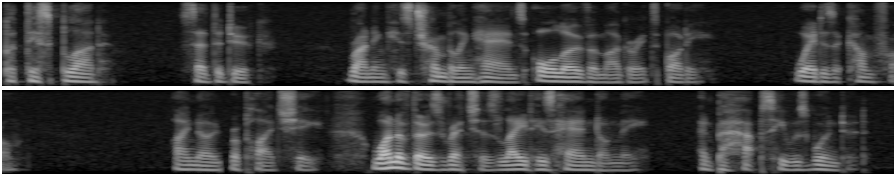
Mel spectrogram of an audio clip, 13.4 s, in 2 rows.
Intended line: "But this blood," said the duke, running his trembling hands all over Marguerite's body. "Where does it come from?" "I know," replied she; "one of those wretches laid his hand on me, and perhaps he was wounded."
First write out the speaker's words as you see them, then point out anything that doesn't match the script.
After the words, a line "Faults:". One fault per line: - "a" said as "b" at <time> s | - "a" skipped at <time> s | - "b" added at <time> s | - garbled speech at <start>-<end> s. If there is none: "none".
"But this blood," said the duke, running his trembling hands all over Marguerite's body. "Where does it come from?" "I know," replied she; "one of those wretches laid his hand on me, and perhaps he was wounded."
Faults:
none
